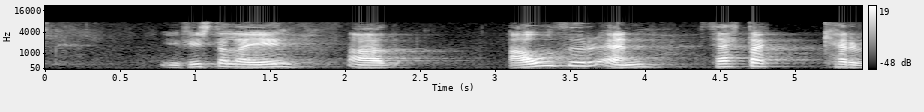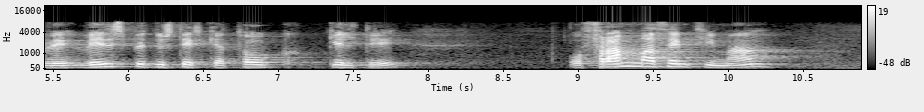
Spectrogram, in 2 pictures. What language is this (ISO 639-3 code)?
isl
